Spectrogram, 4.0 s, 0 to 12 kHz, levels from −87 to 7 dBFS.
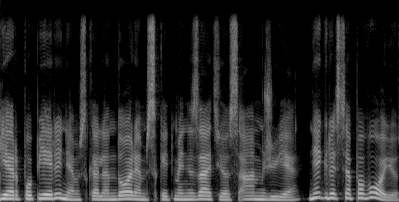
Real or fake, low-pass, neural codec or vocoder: real; 10.8 kHz; none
